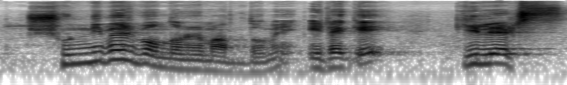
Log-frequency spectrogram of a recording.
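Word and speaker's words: chelating: তাহলে এখানে আমি বলব যে এটা কিলেটিং agent কিলেটিং agent. কিলেটিং agent. সিচি উচ্চারণ কি দিয়ে হয় উচ্চারণ। এটা একটু মনে রাখবা।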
